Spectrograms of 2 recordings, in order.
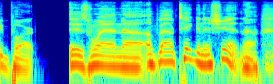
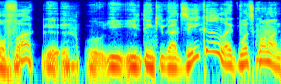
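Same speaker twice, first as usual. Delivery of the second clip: put-on wry, teasing, joking sarcasm. Retelling a question to a sneezing traveler at the airport: imitating own sarcastic joking. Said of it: "Joking sarcastically".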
